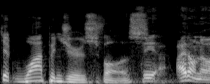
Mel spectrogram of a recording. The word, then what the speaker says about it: Wappinger Falls: from Montreal but it's Wappinger Falls see I always pronounced it Whoppers Falls see I don't know how to pronounce it yeah I I pronounced the G with a J sound but uh really uh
